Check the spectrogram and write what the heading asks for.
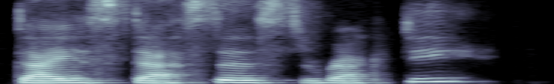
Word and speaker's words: diastasis recti: And I know we also wanted to talk a little bit about, and I want to make sure I'm pronouncing this the right way, diastasis recti. Did I totally butcher that? – No.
